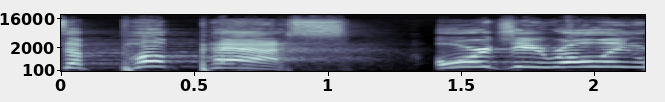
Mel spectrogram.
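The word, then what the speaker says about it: Orji: Alex orgy Subs in everyone spam orgy that's how it's pronounced Chris does not believe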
